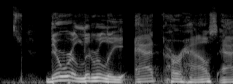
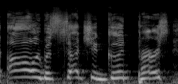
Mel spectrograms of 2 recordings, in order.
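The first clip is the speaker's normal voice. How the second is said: much higher, mocking sing-song voice; 4 dB quieter than usual. Mocking the leftist line about the shot man, high and sarcastic. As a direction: sneer at the sentiment in a put-on high voice. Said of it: "the stereotypical".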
